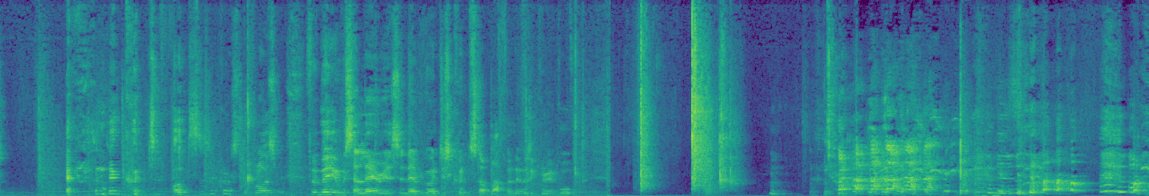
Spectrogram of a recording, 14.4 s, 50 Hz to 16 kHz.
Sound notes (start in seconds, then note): 0.8 chuckles; 8.3 clanking; 10.1 laughter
